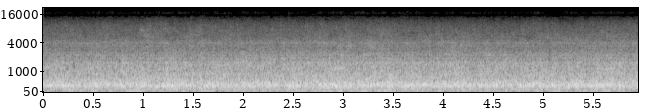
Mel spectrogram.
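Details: Whirlpool Cabrio washer, full wash cycle: loud steady rolling train-like rumble, unbroken through the cycle, from a bad tub bearing.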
